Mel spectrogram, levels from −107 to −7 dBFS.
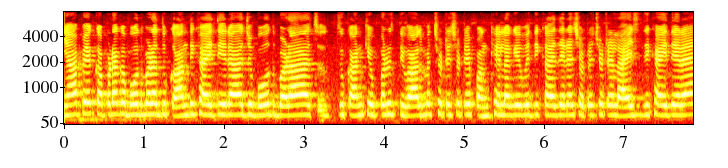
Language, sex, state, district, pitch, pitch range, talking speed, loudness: Hindi, female, Bihar, Patna, 270 Hz, 260-280 Hz, 265 wpm, -14 LUFS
